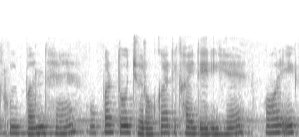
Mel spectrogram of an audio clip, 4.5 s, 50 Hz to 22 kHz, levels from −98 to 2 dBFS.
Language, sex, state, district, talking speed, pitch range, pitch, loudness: Hindi, female, Uttar Pradesh, Jyotiba Phule Nagar, 145 wpm, 170-195 Hz, 180 Hz, -36 LUFS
